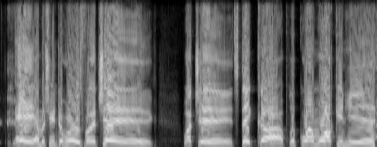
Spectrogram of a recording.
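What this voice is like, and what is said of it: Put-on New York accent. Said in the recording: “He has this accent... The classic New York accent. I think it's Italian.”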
